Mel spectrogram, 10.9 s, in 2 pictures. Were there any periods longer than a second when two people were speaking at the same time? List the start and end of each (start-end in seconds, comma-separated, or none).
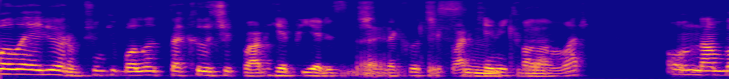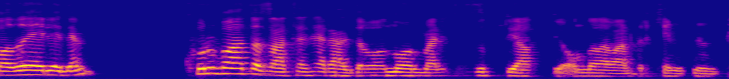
2.7-4.2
